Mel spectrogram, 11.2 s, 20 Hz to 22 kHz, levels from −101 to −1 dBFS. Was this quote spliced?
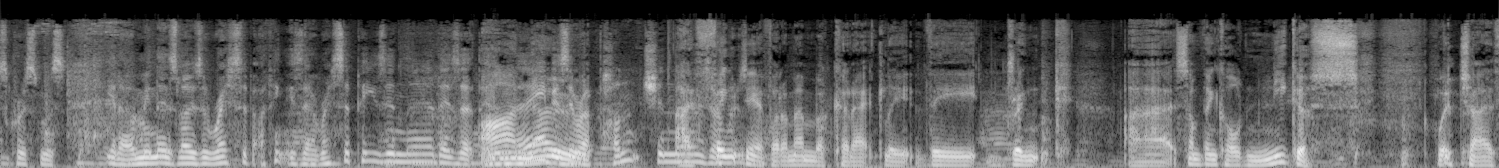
yes; 1 cut; at 5.6 s

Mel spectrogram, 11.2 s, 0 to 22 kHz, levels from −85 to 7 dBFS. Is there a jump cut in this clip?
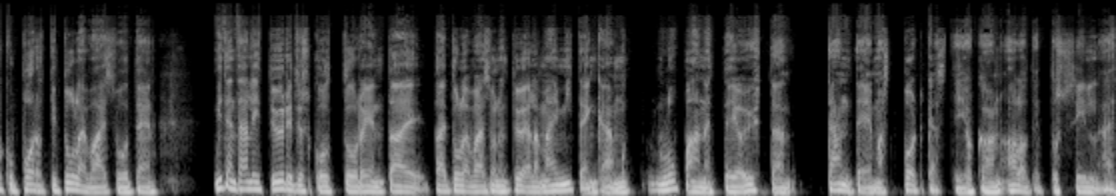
no; 0 cuts

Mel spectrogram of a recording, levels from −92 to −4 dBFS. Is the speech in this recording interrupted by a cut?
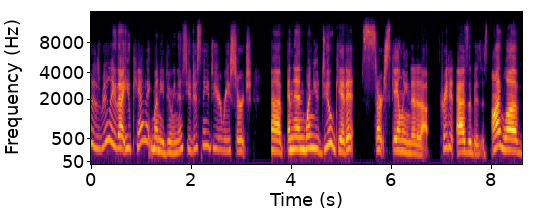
yes; 1 cut; at 7.0 s

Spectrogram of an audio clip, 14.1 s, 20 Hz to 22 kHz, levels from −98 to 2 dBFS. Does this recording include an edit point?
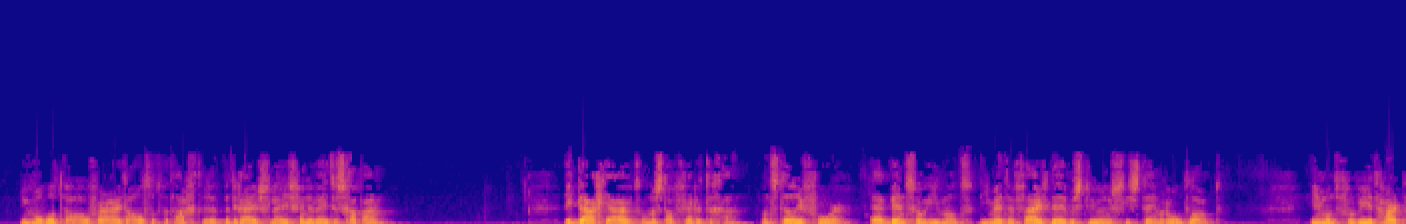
yes; 2 cuts; at 7.5 s, 8.6 s

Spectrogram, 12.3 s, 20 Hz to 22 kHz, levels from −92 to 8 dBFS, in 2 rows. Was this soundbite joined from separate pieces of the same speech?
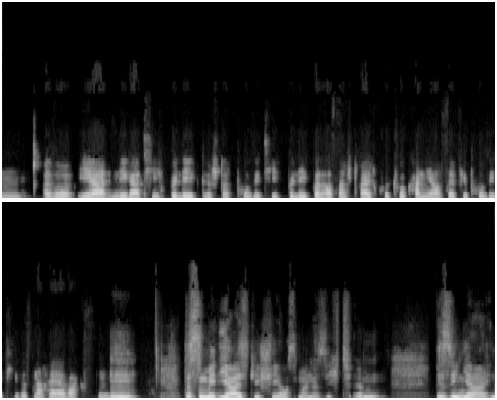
no; 0 cuts

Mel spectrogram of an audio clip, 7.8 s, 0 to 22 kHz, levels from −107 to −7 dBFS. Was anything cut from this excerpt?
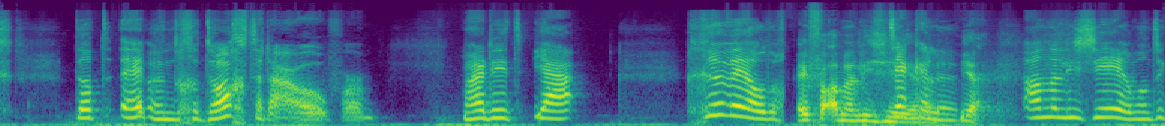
yes; 2 cuts; at 1.0 s, 5.2 s

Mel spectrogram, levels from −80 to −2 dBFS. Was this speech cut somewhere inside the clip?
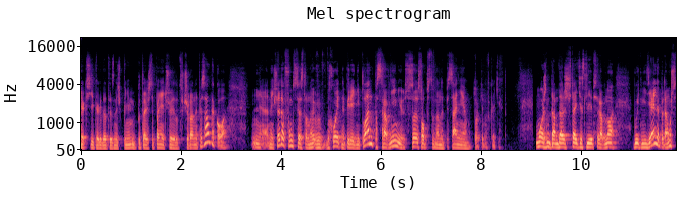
yes; 2 cuts; at 9.0 s, 10.2 s

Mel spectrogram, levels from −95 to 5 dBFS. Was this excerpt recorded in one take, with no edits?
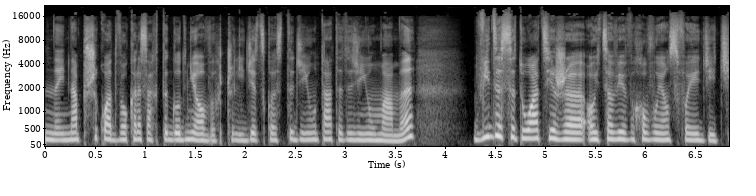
yes; 0 cuts

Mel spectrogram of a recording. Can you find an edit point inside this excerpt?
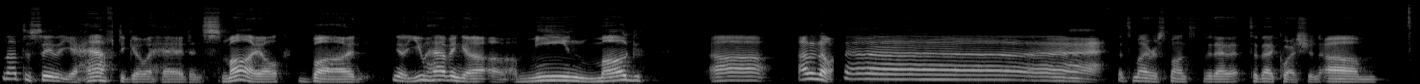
yes; 3 cuts; at 2.9 s, 8.3 s, 11.1 s

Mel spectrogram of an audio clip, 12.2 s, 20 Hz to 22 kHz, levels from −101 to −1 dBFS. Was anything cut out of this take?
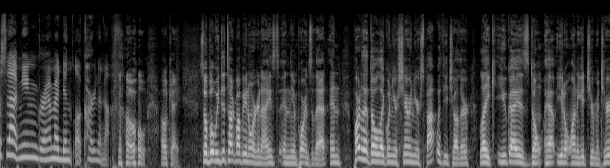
yes; 1 cut; at 9.4 s

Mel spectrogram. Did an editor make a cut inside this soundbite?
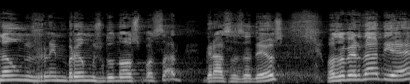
yes; 1 cut; at 1.0 s

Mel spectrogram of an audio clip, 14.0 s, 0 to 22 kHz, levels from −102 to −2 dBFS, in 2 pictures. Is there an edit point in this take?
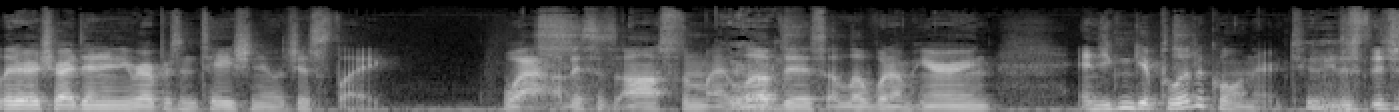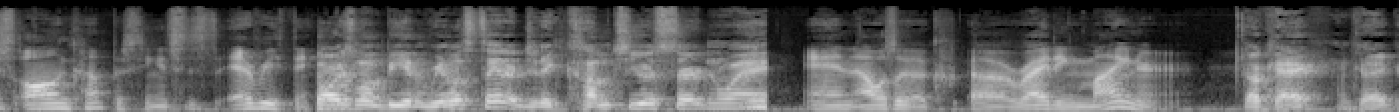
yes; 2 cuts; at 8.6 s, 10.8 s

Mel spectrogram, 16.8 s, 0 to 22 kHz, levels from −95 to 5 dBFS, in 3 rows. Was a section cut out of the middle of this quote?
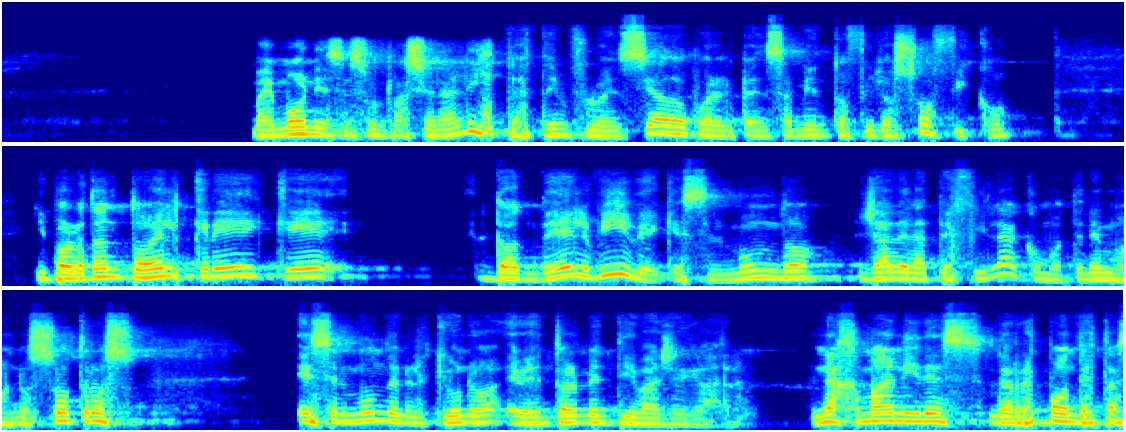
no; 0 cuts

